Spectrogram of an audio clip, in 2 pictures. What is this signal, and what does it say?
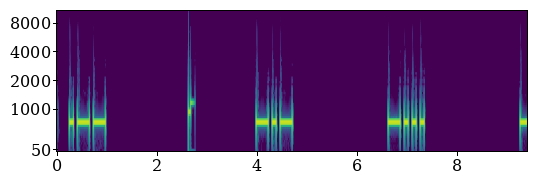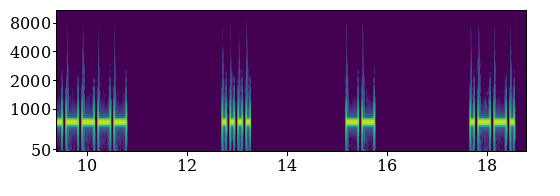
Morse code, heard as a keyed tone, about 15 wpm, spaced as for 4 wpm, 700 Hz. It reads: W KB0HMP
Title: USA Call Signs - 6 Characters - 8x Character Spacing - 15wpm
